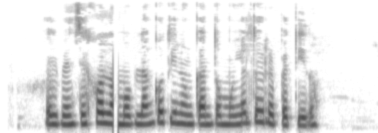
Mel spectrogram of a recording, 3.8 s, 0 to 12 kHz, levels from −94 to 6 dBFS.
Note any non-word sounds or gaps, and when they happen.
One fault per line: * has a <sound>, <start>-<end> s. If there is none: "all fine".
* has a dropout, 1.1-1.2 s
